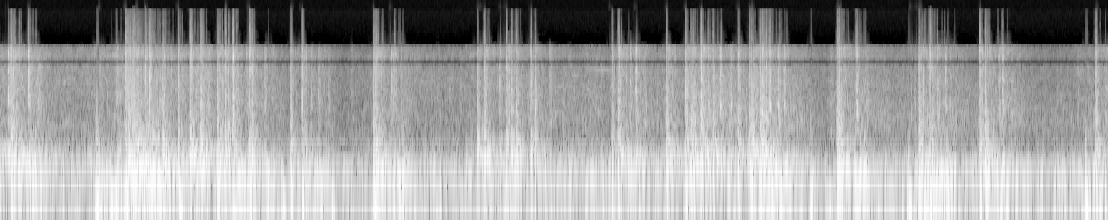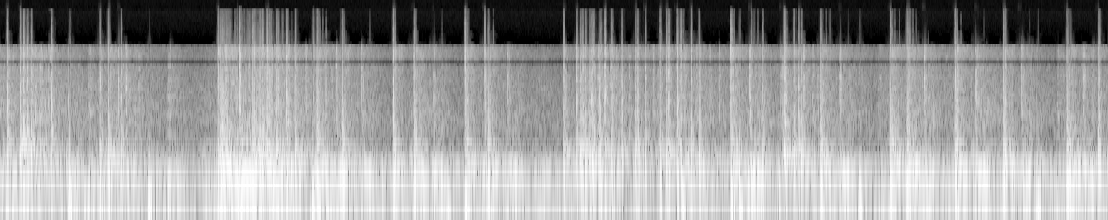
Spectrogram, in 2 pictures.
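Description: Aerial fireworks display: a rapid, continuous barrage of shell bursts and crackling bangs, with heavier booms about a second in and again around eight to ten seconds in.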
